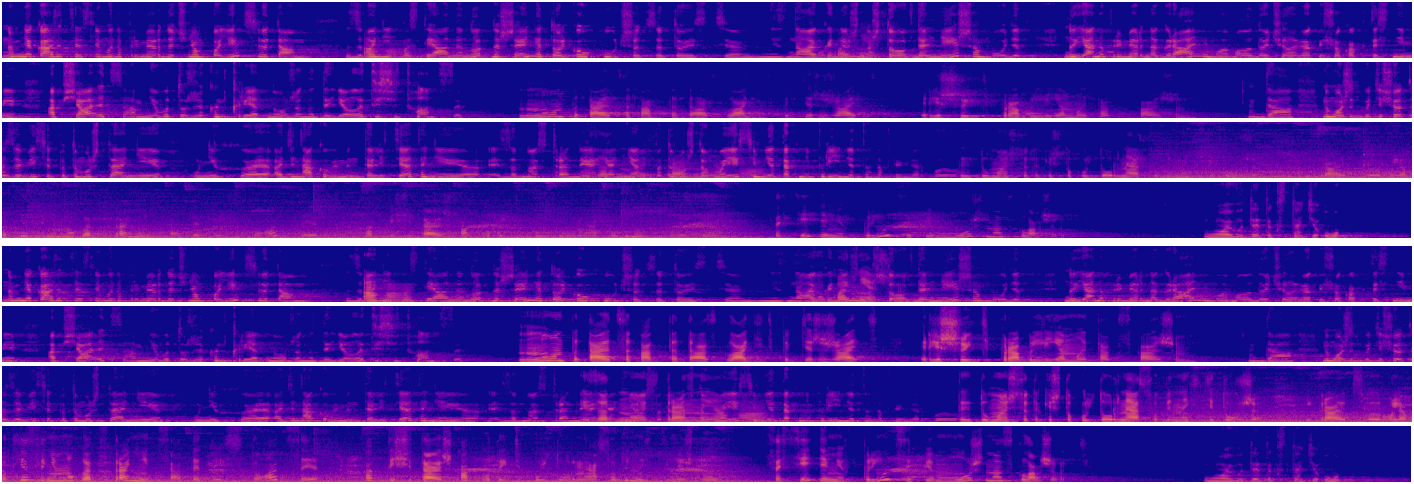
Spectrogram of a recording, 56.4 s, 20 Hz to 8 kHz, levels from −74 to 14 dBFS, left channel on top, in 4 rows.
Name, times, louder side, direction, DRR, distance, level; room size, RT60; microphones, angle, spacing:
voice 1, 0.0-3.1 3.4-18.7 26.6-29.8 30.1-34.6 34.9-37.8 54.3-55.7, left 2 dB, 20° left, 12 dB, 0.6 m, -34 dB
voice 2, 3.6-4.1 8.1-9.1 19.3-22.7 23.3-23.9 24.1-25.2 25.5-26.1 34.0-35.9 37.8-49.5 50.0-53.0, right 6 dB, 70° right, 13 dB, 0.6 m, -32 dB
sound 1, 39.7-49.5, equal, 45° left, 5.1 m, -33 dB
sound 2, 40.9-41.2 42.2-42.5 43.2-43.5 44.3-44.6 45.6-46.0 46.8-47.5 48.9-49.6 51.0-51.7, right 4 dB, 50° right, 3.1 m, -42 dB
27.0 x 11.0 x 9.4 m, 2.6 s
head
